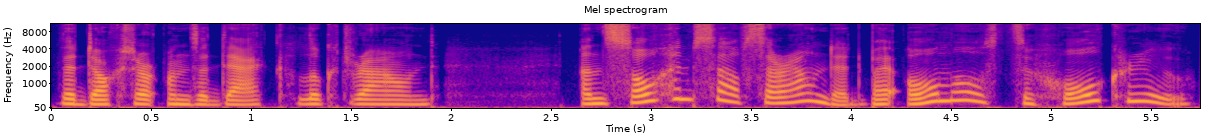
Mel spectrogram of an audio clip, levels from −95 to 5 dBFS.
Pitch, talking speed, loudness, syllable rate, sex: 220 Hz, 165 wpm, -18 LUFS, 4.8 syllables/s, female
